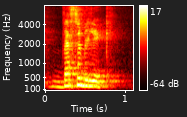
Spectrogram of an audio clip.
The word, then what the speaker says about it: Wasserbillig: I'm just going to pronounce W's with V's because I think it's appropriate. – Okay, go for it. – So it begins in Wasserbillig. Wasserbillig.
